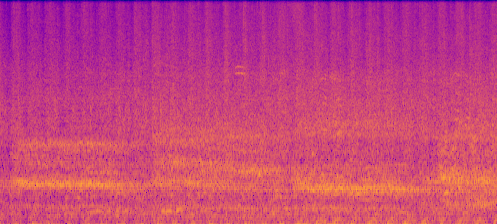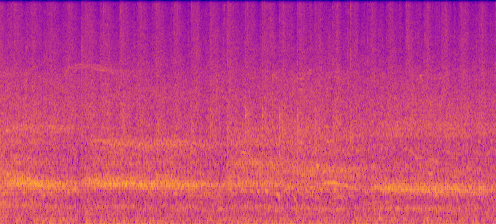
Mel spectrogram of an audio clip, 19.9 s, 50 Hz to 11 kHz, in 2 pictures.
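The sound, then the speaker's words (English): A big football stadium crowd roars and chants steadily for the whole stretch, loud and sustained, with swelling waves of voices rising and falling in rhythmic surges. Thiago Araújo is getting the crowd up for the last minutes of a 1-1 game involving Estoril. “Thiago Araújo is getting the crowd up for the last 3 minutes of the game.”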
